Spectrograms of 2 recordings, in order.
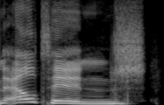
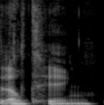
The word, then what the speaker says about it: Eltinge: eltone and right like that's not how you say that I mean I I want to say elton's just reading it because there's an e on the end right but no so for today it's elting and Julian L Ting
